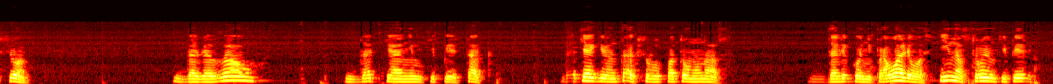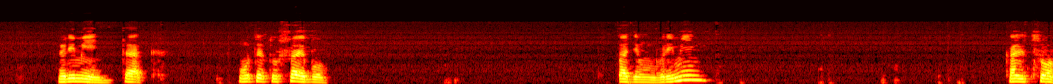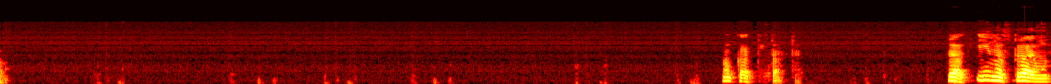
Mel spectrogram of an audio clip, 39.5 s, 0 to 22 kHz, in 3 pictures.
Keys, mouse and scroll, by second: 1.1-3.7 drag, 4.0 middle click, 4.9 middle click, 6.2 shift+middle click, 7.6-8.7 drag, 8.8-10.8 middle drag, 11.6 middle click, 12.1 shift+middle click, 13.0 middle click, 14.4 middle click, 18.7 g, 21.0-22.1 middle drag, 23.4 click, 24.0 g, 24.9 click, 25.1 middle click, 26.1 g, 27.9-29.1 middle drag, 29.5 g, 30.3 click, 30.7 middle click, 31.7 g, 33.9-34.9 middle drag, 35.0 middle click, 37.0 click, 37.5 middle click, 38.4 middle click, 39.2-39.4 drag.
